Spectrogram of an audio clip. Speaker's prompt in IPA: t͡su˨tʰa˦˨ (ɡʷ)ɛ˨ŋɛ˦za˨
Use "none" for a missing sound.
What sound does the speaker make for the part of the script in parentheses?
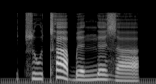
ɓ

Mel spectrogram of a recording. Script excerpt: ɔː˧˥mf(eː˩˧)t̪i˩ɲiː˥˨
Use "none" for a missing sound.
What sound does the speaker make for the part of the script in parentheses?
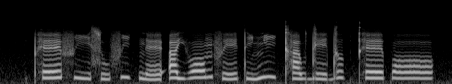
eː˩˧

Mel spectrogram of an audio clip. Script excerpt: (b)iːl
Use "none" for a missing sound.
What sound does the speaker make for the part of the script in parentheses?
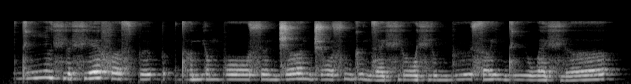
d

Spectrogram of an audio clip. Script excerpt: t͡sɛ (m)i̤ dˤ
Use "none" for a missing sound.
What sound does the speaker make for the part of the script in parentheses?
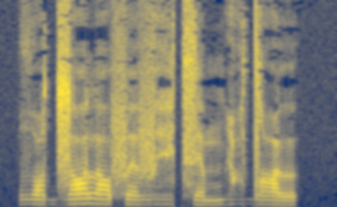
m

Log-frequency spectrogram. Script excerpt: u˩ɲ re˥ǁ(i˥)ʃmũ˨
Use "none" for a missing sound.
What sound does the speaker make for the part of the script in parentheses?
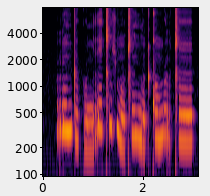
i˥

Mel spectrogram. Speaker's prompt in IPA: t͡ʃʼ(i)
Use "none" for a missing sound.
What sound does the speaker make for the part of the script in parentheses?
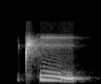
i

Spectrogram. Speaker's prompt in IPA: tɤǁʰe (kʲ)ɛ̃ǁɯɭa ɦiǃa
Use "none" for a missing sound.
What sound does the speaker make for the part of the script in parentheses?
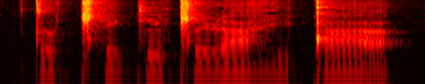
kʲ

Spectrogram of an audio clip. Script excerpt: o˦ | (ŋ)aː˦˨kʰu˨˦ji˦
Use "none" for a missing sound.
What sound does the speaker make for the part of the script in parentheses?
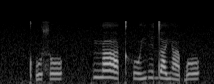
ŋ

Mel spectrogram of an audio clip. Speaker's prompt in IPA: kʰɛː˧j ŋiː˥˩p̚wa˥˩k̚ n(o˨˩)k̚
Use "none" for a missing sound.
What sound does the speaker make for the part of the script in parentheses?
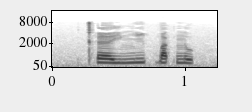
u˨˩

